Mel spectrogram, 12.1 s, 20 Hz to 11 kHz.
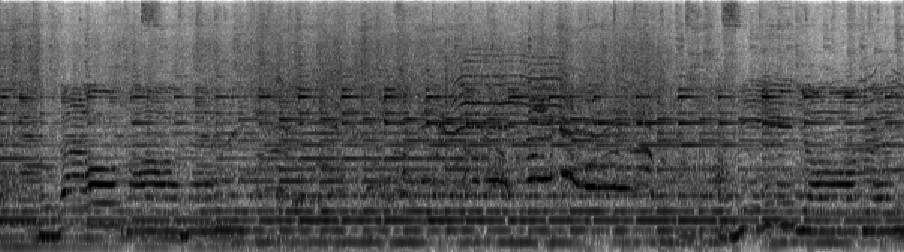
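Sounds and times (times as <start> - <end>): person singing lead vocal: 0.0 - 4.1, 5.9 - 12.0
guitars: 0.0 - 12.0
keyboard: 0.0 - 12.0.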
